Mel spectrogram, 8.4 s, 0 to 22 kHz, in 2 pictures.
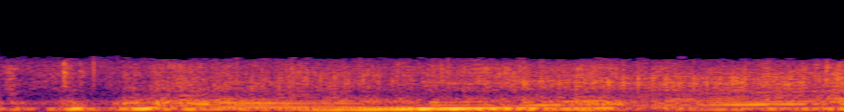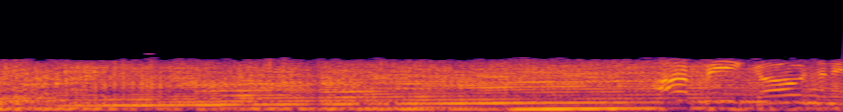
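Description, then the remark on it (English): The engine of a red snub-nosed race car, driven by a driver in a blue helmet, roars steadily on a track. Its pitch climbs in rising harmonic sweeps as the car accelerates to 50 miles, with a continuous loud mechanical drone throughout. “bobbing blue helmet like a streak in a red snub-nosed car. He's up to 50 miles already.”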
